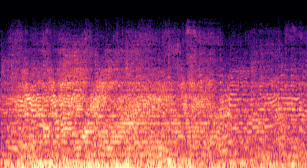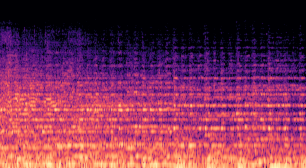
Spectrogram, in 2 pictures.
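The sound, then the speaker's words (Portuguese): A loud, full-band rock song about the love of cars, sung by the band's drummer, plays continuously, with dense guitars and a steady driving beat filling the whole stretch. “O fato relacionado à música que fala sobre a paixão por carros é tão inusitado quanto o uso que o veículo passou a ter nos últimos meses.”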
